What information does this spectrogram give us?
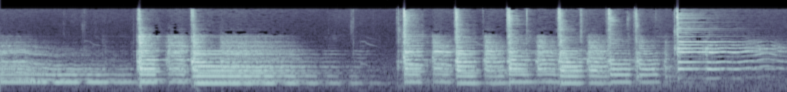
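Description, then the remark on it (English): An electric guitar played through an echo unit plays sustained notes and sharp picked strums soaked in echo, each attack trailing off in repeating, decaying reflections with a slightly distorted, chorused tone. “I got this echo unit and I brought it back to rehearsal.”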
